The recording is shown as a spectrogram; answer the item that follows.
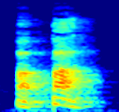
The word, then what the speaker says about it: papá: Temos papa, né, que seria batata, né, em português. Papa. E temos a palavra papá, que seria pai, certo? Então, papa não tem acento. E papá tem acento na última sílaba.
